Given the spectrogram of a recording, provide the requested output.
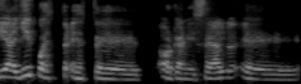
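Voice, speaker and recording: The background stays quiet. A man talks, his pitch varying in an ordinary way. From Puerto Rico. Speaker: professor. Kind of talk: panel discussion. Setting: video call. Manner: halting. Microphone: video call.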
